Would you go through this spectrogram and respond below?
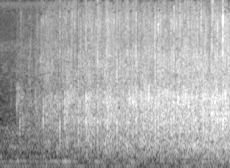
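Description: Sustained applause from a crowd rises steadily and fills the clip, played as a sound effect on a podcast, dense and continuous with no voices over it.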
